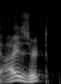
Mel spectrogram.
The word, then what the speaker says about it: Isert: Because I pronounce it with a Z, but is that what you mean? – I think it should be pronounced with a Z, yeah, because it's German, so it should be Isert.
